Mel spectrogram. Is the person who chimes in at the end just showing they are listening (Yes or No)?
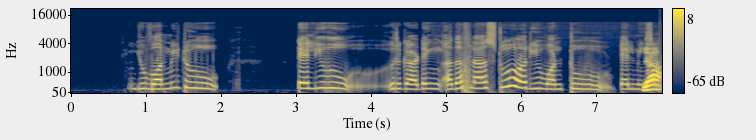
No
